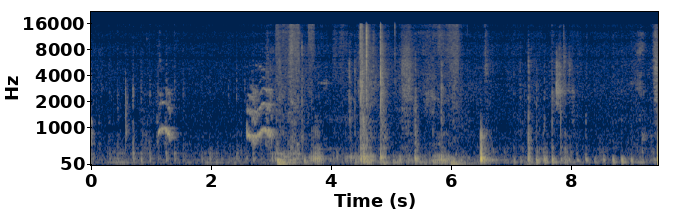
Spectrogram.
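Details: A male Siamese cat indoors gives two short, wavering mid-pitched meows a second apart, followed by soft thumps, rustling and handling noises.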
